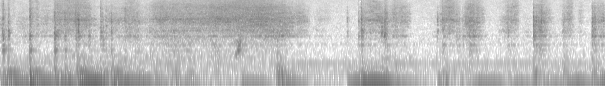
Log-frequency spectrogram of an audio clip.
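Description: Fingertips and nails scratch and rub across the cranium and face of a life-size painted resin or plastic Halloween prop skull. The result is dry, raspy scraping with short bright strokes and occasional soft knocks over a low, steady rumble.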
